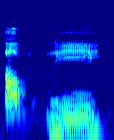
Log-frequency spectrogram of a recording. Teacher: তা ওপেন রাখবেন, জোরটাকে রাইট দিবেন, কিন্তু এখানে কলকলা হবে না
